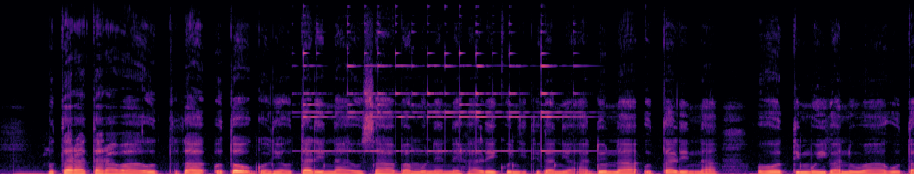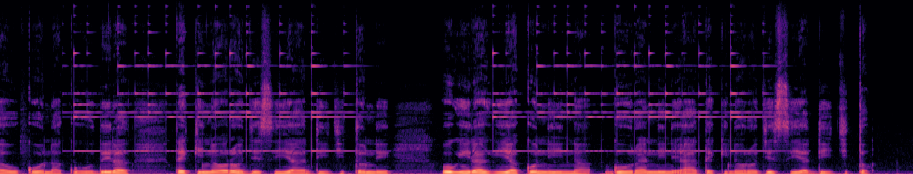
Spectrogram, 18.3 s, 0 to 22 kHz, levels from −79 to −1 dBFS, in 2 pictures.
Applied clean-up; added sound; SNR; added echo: none; Bell; 17 dB; none.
